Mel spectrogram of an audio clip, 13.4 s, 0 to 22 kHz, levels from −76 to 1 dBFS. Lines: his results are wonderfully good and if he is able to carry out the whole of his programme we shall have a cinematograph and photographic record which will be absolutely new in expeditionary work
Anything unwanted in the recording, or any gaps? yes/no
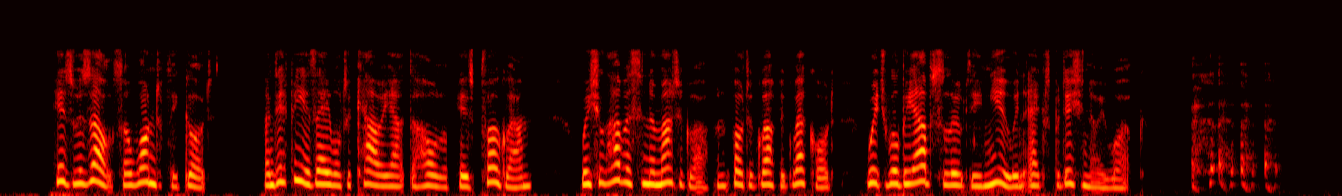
yes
